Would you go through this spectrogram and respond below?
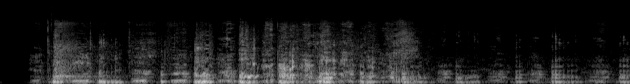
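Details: Lion locked in a fight with a tiger: loud, harsh snarling roars pulse rapidly, about twice a second, for some four seconds before easing into quieter, rougher growls.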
